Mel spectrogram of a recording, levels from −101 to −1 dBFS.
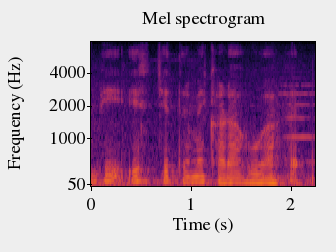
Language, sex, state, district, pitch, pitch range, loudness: Hindi, male, Chhattisgarh, Korba, 110 Hz, 95-115 Hz, -41 LUFS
